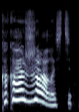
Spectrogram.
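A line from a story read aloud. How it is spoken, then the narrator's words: Effeminate wail. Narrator (Russian): завопил женственный специалист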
